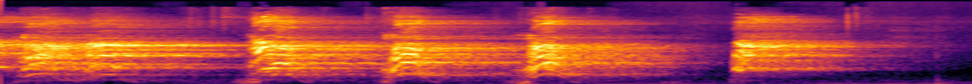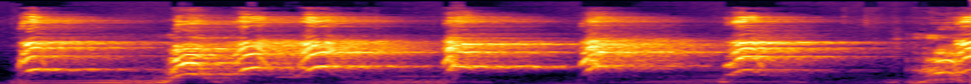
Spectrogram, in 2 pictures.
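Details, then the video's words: A pair of pet corgis bark at their helper indoors, loud ringing barks repeated almost twice per second in overlapping runs, with a brief lower growl-like sound in the middle. "Lily and Skye barking ar our helper to see if he is doing a good job"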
